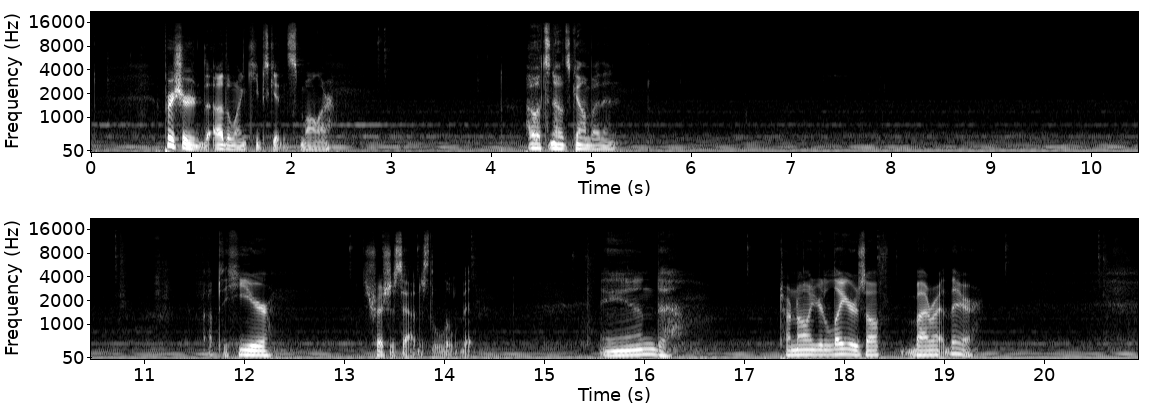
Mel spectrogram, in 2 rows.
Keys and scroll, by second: 18.6 alt+].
